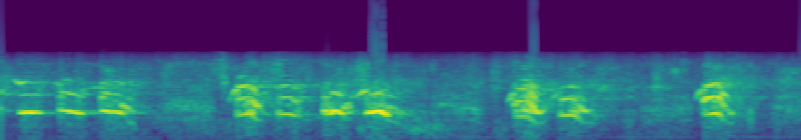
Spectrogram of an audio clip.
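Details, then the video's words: Dogo Canario champions Hena and Dagmar in attack work; loud, strained barks with a rough, growling edge come in uneven clusters of two or three, close to the microphone. "Dogo Canario Ultimate Selection - Atacking CH.Hena & CH.Dagmar E.P.G.C."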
